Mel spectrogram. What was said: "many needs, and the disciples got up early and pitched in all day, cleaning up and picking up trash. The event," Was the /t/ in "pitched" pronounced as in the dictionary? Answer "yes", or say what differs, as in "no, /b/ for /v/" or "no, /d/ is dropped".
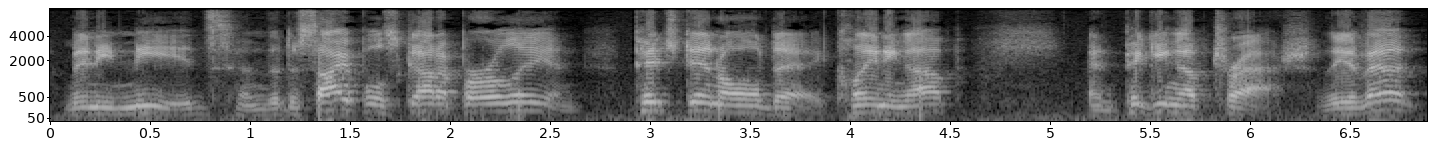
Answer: yes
